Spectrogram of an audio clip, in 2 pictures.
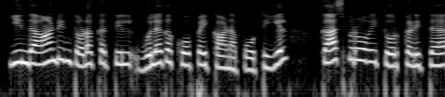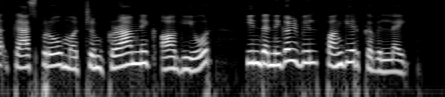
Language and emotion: Tamil, neutral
